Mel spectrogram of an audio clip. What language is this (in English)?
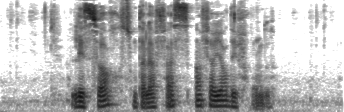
French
